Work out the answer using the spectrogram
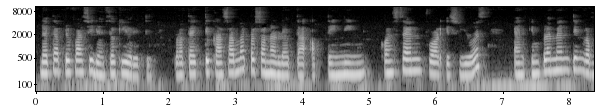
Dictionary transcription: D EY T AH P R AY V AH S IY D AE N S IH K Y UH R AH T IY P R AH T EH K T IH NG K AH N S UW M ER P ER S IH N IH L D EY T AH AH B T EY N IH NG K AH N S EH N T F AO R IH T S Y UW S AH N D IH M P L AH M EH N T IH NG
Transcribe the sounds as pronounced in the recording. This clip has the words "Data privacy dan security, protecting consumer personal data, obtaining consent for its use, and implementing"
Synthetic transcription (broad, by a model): D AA T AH P R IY F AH S IY D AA N S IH K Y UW R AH T IY P R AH T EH K T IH K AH S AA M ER P ER S IH N IH L D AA T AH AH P T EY N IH NG K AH N S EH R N F AO R IH T S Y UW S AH N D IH M P L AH M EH N T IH NG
